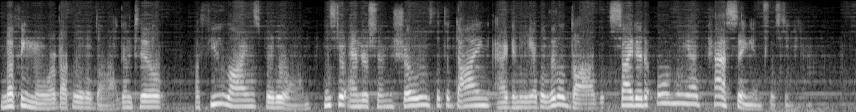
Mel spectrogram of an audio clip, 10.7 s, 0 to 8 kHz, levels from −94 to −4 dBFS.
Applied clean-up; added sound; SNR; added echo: neural separator model SepFormer DNS4.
